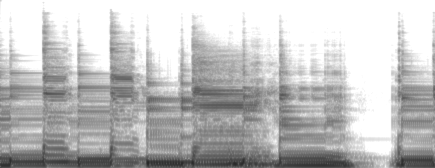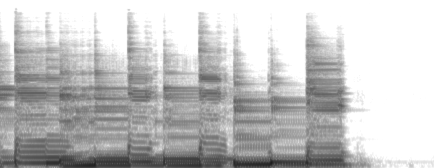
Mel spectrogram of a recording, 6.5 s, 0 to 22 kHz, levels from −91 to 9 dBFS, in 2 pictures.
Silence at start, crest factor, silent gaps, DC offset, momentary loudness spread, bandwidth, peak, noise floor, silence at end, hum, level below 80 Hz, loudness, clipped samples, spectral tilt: 0 s; 16 dB; none; under 0.1%; 7 LU; 10.5 kHz; 0 dBFS; -69 dBFS; 0.65 s; none; -22 dBFS; -17 LUFS; under 0.1%; -7 dB/octave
